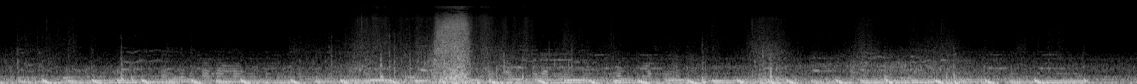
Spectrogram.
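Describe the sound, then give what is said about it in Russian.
Steady FM radio static hisses throughout from a radio tuned to 108 FM, over a low throbbing hum, with a few brief swelling rushes that sound like waves breaking. No one speaks. “Поставь 108 FM. Ровно 108. Как океан шумит.”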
